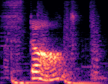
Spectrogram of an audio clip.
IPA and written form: stɑːt (Start)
